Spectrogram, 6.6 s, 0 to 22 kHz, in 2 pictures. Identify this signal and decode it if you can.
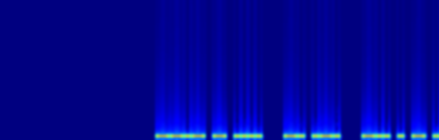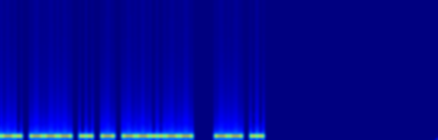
Morse code, heard as a keyed tone, about 45 wpm, 700 Hz. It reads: QTH NR DETROIT, MI
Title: Practice QSO - Exchange 1 - Beginning - 45wpm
